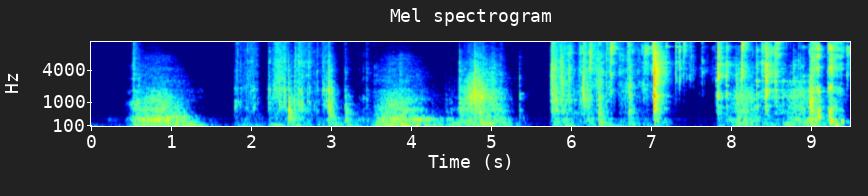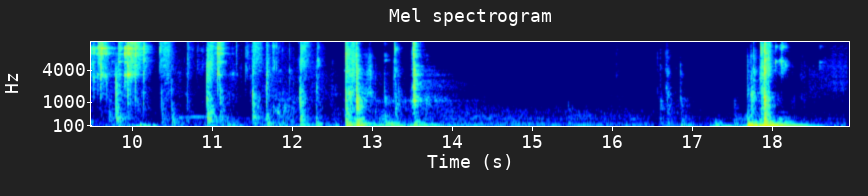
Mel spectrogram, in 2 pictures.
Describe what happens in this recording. i open the drawers and searches for the key. Then finds it and let out a cough while walking to the door. Finally opens and then closes the door.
